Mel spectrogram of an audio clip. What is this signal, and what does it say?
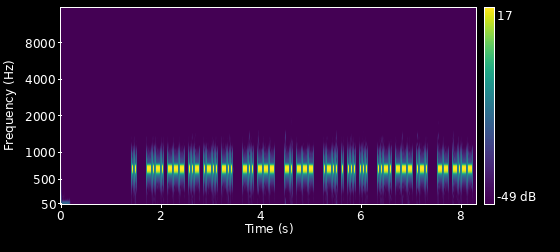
Morse code, heard as a keyed tone, about 40 wpm, 700 Hz. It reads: I COULD DO NO LESS FOR MY
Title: Sentences from Top 1000 Words - Review Part 2 - 40wpm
